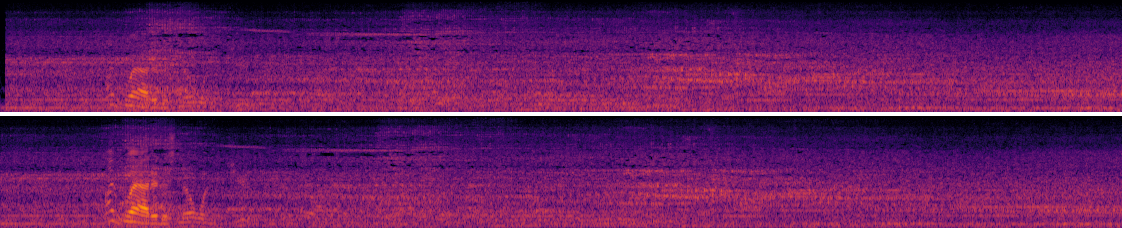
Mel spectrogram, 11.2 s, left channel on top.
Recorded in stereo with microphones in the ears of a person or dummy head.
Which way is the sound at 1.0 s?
70° right (ahead or behind).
